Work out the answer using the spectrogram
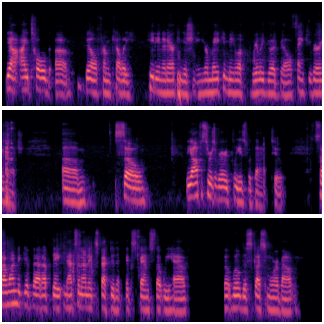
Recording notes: was held on Zoom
